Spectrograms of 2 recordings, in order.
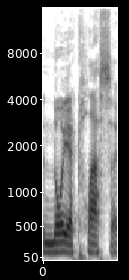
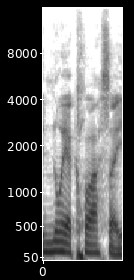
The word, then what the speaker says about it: Neue Klasse: You got to do like the corporate thing. It's the Neue Klasse, because that's how you say it in German. – Oh, sorry, the Neue Klasse, yes.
